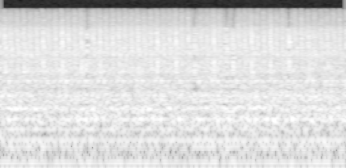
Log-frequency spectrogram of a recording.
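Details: Engine with coil-on-plug ignition, at idle while the oscilloscope trigger is set up for the coil signal. Steady, low, even idle with a consistent beat and no missing or uneven pulses. Normal idle.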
